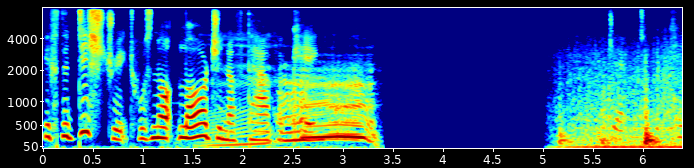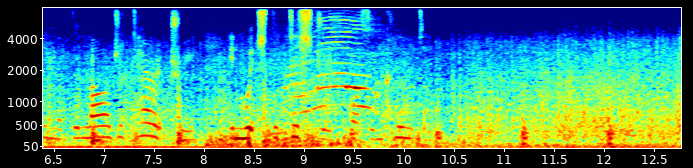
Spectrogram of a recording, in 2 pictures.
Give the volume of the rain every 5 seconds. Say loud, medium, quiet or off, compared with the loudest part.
off, loud, loud.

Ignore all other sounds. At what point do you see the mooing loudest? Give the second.
3 s.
